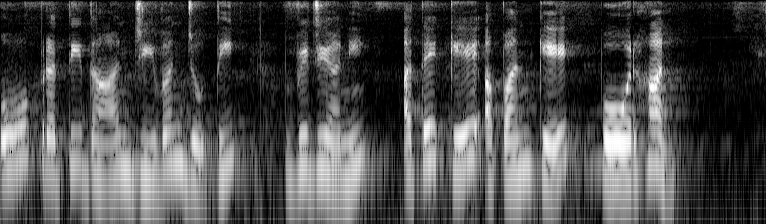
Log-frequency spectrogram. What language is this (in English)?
Punjabi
